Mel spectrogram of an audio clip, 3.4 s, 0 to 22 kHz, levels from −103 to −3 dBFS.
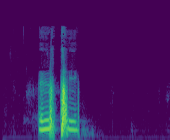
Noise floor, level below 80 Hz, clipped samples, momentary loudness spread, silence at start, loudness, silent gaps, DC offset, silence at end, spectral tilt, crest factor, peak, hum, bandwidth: under -90 dBFS; -58 dBFS; under 0.1%; 21 LU; 0.75 s; -22 LUFS; none; under 0.1%; 1.85 s; -8 dB/octave; 28 dB; 0 dBFS; none; 11 kHz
